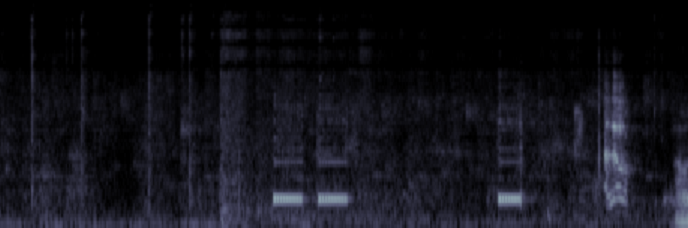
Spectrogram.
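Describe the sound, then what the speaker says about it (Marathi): A mobile phone is dialed, giving several short, distinct keypad tones in a quiet room with faint background talk, followed by a brief ringing burst near the end. "आता गंमत करूया बहेशेतला फोन लावूया"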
